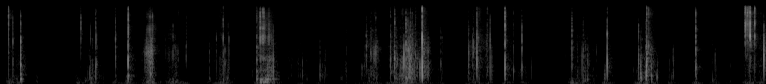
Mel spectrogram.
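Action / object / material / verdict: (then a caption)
scrape / plastic bag of polenta / plastic / none. A full plastic bag of polenta is held in the hands while fingernails scratch and tap its back side. The result is a string of short, dry, bright crinkles and scratchy bursts separated by brief silences. Each burst fades almost at once, with little low-end weight.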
